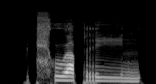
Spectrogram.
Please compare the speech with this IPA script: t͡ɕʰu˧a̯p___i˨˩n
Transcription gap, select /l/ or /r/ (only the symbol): r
